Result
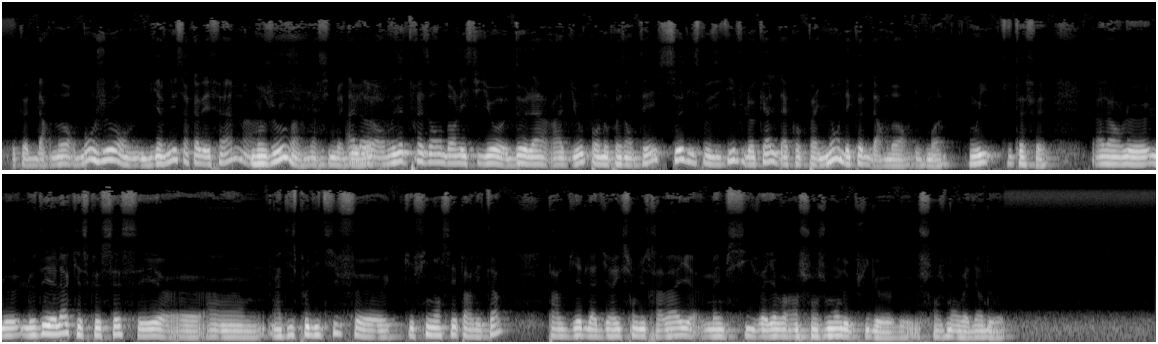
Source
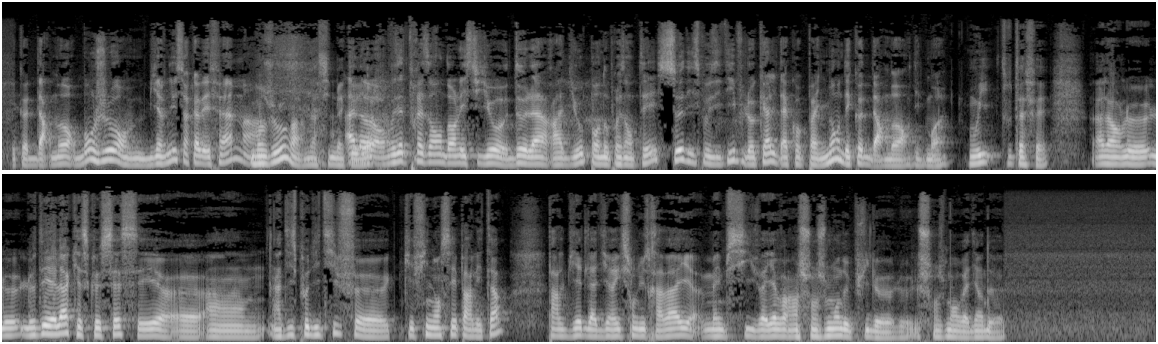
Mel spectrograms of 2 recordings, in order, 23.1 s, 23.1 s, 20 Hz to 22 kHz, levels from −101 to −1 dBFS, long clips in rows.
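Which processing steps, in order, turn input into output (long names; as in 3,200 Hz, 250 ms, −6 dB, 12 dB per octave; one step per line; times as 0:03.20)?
inverse Chebyshev band-stop filter 710–9,200 Hz, stop band 40 dB
hum removal 110.1 Hz, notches 3
level +3 dB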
